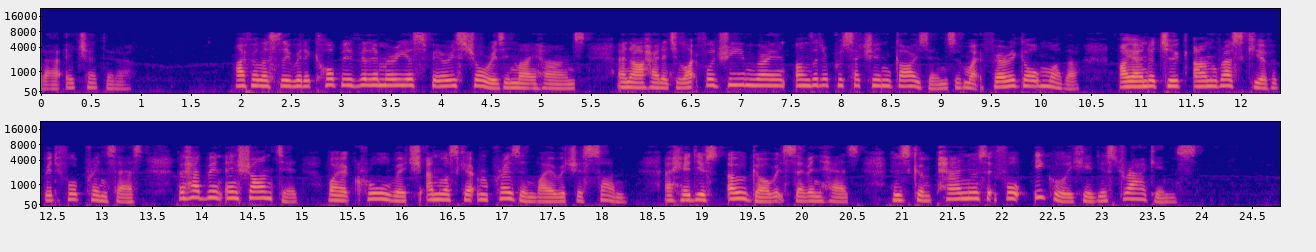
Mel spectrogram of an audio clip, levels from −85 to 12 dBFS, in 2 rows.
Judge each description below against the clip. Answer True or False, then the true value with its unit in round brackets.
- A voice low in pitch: False (230 Hz)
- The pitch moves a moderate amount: False (6.4 semitones)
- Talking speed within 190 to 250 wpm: False (165 wpm)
